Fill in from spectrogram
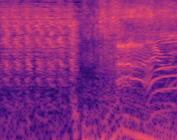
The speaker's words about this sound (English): I think we have a soundbite of that actual truck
